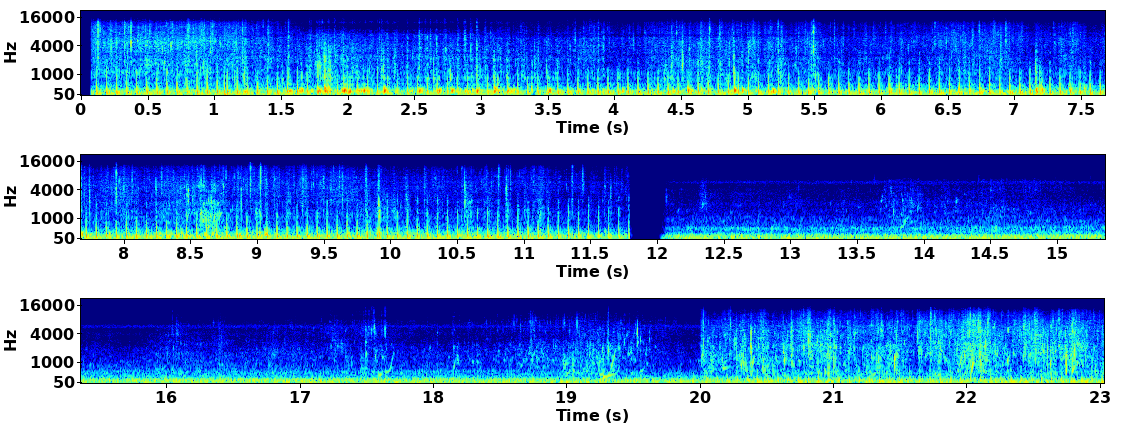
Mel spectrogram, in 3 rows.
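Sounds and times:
boat engine chugging: 0:00.1 - 0:11.8, 0:12.6 - 0:23.0.

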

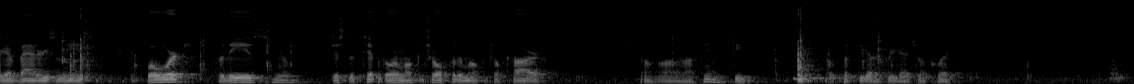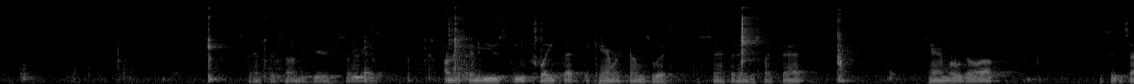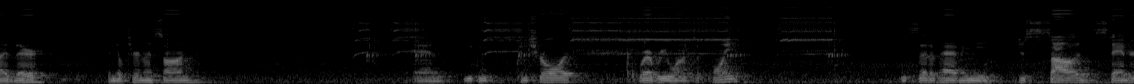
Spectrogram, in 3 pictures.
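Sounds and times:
small electric motor whine: 0:26.2 - 0:26.9, 0:27.5 - 0:31.2.

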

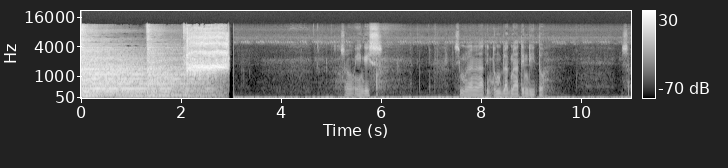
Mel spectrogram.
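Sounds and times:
night insects trilling: 0:02.1 - 0:11.0.

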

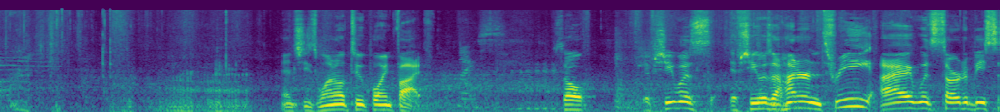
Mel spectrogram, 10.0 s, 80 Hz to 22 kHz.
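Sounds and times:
handling sounds in straw: 0:00.0 - 0:02.0
sheep calling: 0:05.1 - 0:05.7.

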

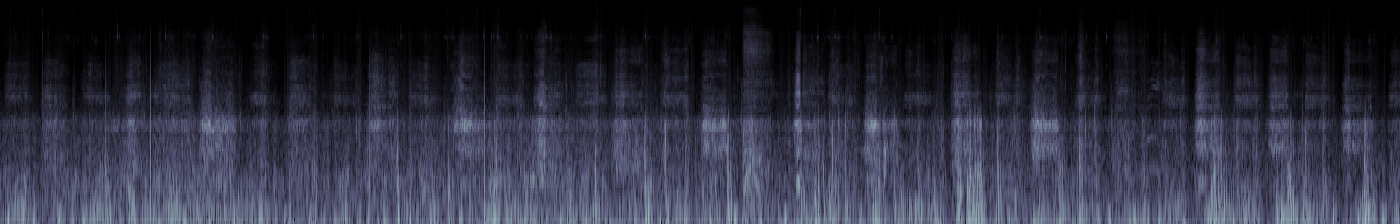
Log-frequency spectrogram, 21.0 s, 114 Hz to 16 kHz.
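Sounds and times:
low rumble of camera movement: 0:00.0 - 0:21.0
running footsteps on dirt trail: 0:00.0 - 0:21.0.

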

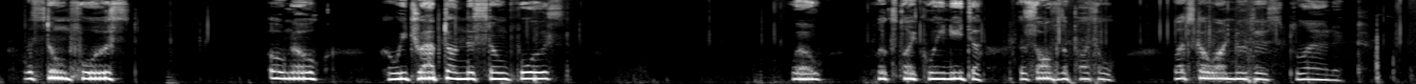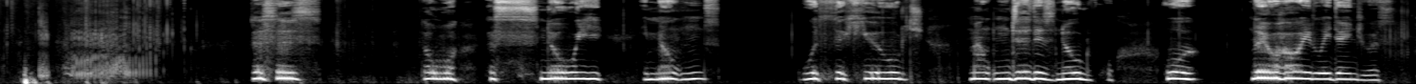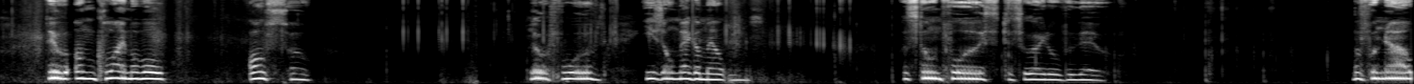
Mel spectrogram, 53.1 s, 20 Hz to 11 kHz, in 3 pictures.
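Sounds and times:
soft handling clicks and rustles: 0:01.8 - 0:03.4, 0:07.1 - 0:10.0, 0:10.7 - 0:16.2, 0:17.0 - 0:20.9, 0:21.8 - 0:23.0, 0:35.1 - 0:36.1, 0:39.7 - 0:42.0, 0:42.7 - 0:46.7, 0:49.3 - 0:52.2
fabric rubbing against microphone: 0:17.1 - 0:20.1, 0:35.1 - 0:36.4, 0:37.3 - 0:38.6, 0:40.6 - 0:46.1.

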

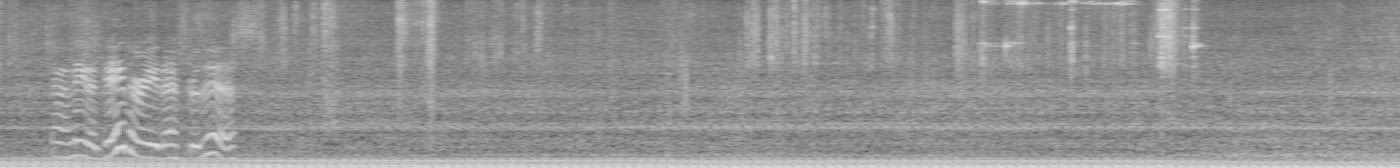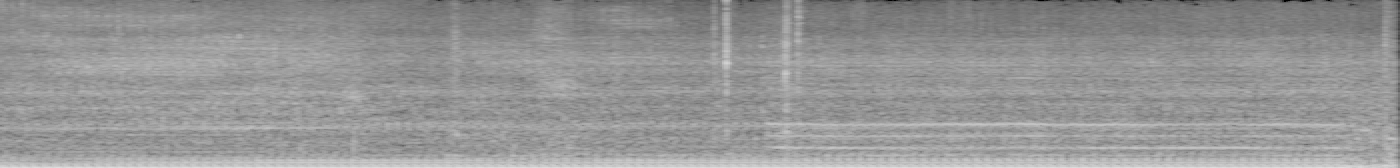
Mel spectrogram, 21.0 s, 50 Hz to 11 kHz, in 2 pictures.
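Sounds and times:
tractor engine idling: 0:00.0 - 0:21.0
steel chain links clinking: 0:05.6 - 0:09.2.

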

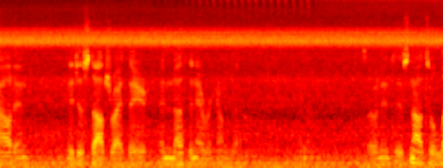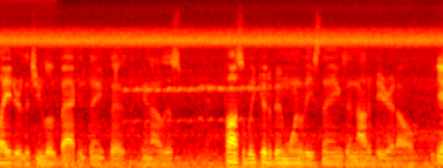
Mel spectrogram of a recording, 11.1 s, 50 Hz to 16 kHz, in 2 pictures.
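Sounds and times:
man's voice: 0:00.0 - 0:03.0, 0:04.6 - 0:07.8, 0:08.4 - 0:11.0
insects droning: 0:00.0 - 0:11.0.

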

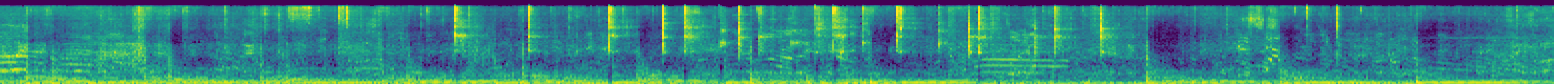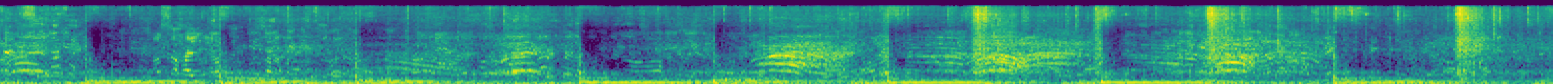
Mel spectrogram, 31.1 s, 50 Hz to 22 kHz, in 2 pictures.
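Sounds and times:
crowd shouting and chanting: 0:00.0 - 0:31.0
large drum being struck: 0:00.0 - 0:31.0.

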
